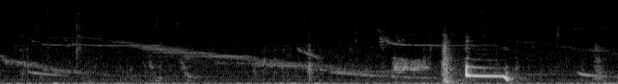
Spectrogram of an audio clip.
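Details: Weddell seals calling beneath the sea ice of McMurdo Sound, Antarctica, November 2017, from a 21 m deep observatory: long descending whistled glides, then a loud sharp pulse and a strong stepped tone falling at the end.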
